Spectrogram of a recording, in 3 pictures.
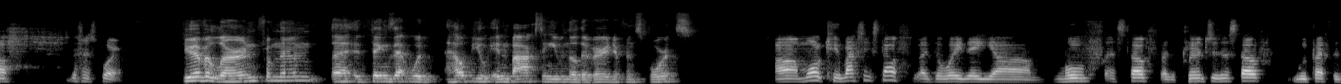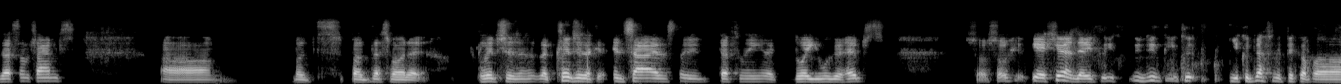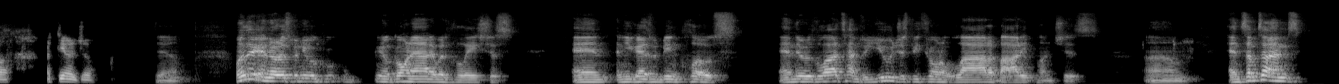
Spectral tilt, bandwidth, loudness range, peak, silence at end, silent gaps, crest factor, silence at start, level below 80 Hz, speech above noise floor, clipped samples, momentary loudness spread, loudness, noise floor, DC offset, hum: -5 dB/octave; 12.5 kHz; 4 LU; -2 dBFS; 0.4 s; 7.36-7.42 s, 16.22-16.32 s; 20 dB; 0 s; -62 dBFS; 47 dB; under 0.1%; 16 LU; -22 LUFS; -69 dBFS; under 0.1%; none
